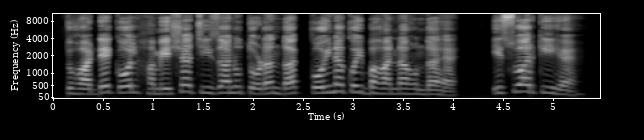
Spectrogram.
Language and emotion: Punjabi, disgusted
